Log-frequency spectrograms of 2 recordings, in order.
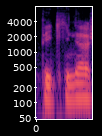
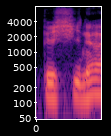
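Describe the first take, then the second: First: The middle consonant is a k sound. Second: The middle consonant is a ch sound. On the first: The speaker calls it right. "alors que c'est Pekina, je pense" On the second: The speaker calls it wrong. "j'ai dit euh, euh, Pechina"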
